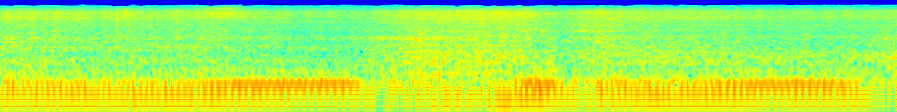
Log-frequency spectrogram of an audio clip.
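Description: Car engine running steadily under way, with road noise, heard from inside the cabin. The engine note drops off briefly about two seconds in, then picks up again.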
